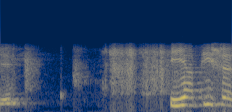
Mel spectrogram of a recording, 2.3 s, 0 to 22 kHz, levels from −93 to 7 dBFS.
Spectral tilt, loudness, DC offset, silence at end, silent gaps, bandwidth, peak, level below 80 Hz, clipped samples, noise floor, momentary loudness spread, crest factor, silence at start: -9 dB/octave; -21 LUFS; under 0.1%; 0 s; none; 4.7 kHz; -4 dBFS; -60 dBFS; under 0.1%; -45 dBFS; 20 LU; 20 dB; 0 s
